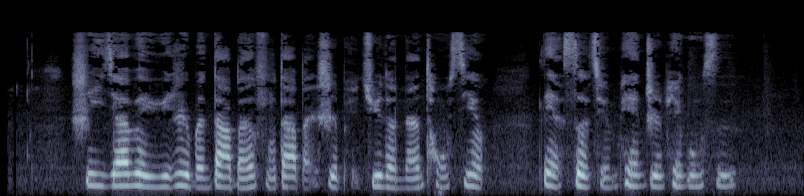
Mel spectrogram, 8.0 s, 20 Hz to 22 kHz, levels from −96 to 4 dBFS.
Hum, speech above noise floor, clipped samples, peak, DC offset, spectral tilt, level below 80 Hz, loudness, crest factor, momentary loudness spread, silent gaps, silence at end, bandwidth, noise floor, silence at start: none; 36 dB; under 0.1%; -10 dBFS; under 0.1%; -2.5 dB/octave; -80 dBFS; -29 LUFS; 20 dB; 11 LU; none; 0.7 s; 11.5 kHz; -64 dBFS; 0.75 s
